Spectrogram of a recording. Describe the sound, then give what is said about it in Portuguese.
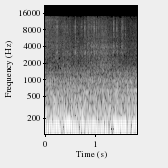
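A steady, continuous low rumble of a car driving in heavy traffic in São Paulo on a sunny day, with a faint engine hum and road noise that stays even throughout and no voices. “O trânsito está carregado.”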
